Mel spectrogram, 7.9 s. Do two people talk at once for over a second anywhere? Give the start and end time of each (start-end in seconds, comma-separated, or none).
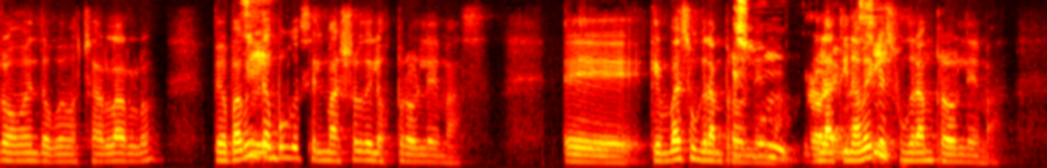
5.5-6.7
